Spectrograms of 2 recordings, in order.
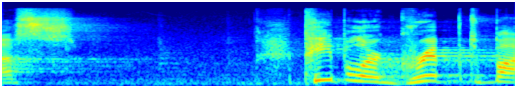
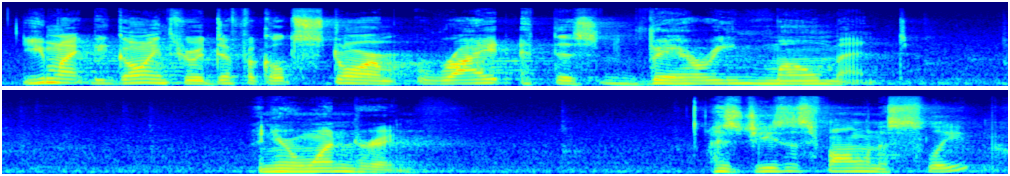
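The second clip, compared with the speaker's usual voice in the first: hushed; 7 semitones lower, 5 dB quieter than usual. Acted. Preacher drops to intimate tone.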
